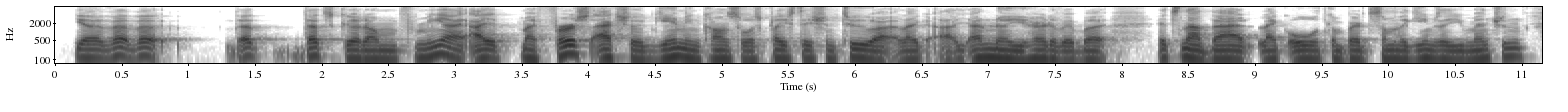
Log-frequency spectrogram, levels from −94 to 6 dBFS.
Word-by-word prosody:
Yeah, 120 -1 +1
tha 135 +6 +1
that 140 0 +1 0.5
that 135 0 -2 0.3
that's 135 0 0
good. 115 -4 0
Um, 110 -1 +1
for 110 +2 -10
me, 140 +7 +2
I 140 - +3 0.2
I 115 -1 +2 0.2
my 115 -2 +1
first 165 +9 +3
actual 120 -2 +1
gaming 115 +2 +1
console 110 0 -2
was 105 0 -3
PlayStation 110 -1 -3
2, 120 -3 +2
uh, 105 - +1
like, 105 0 -2
I 100 +3 -4
I 115 - +2
know 120 -1 +3
you 105 -2 +2
heard 115 0 +2
of 105 - -2
it, 105 -1 -1
but 105 0 -1 0.4
it's 120 +1 -2
not 115 -6 +4
that, 110 -2 +3
like, 105 0 -2
old 110 0 +1
compared 110 -1 -2
to - - -10
some 110 - -2
of 110 - 0
the 110 - +1
games 110 +1 -1
that 110 - +1
you 105 0 0
mentioned, 115 +5 -2
110 Hz, 230 wpm, -24 LUFS, 105-120 Hz, 0.5 s, not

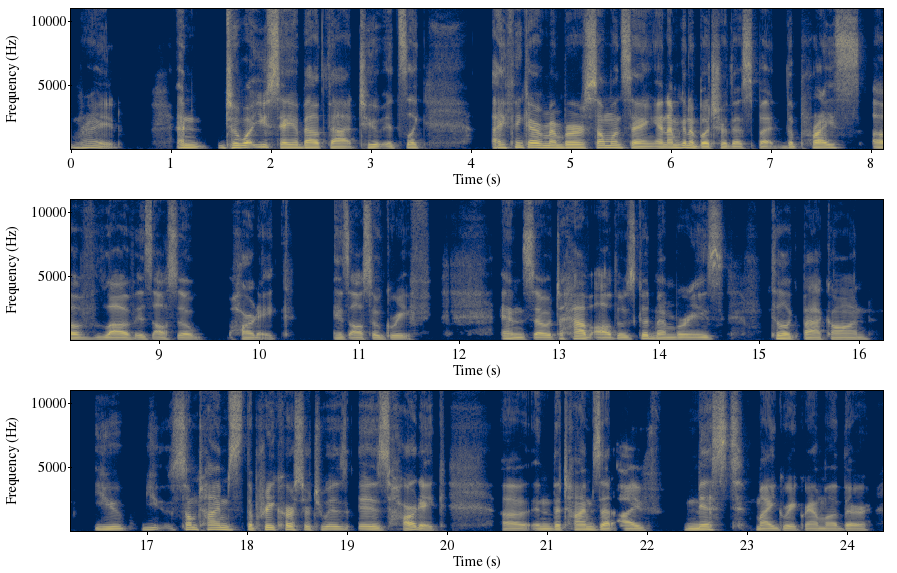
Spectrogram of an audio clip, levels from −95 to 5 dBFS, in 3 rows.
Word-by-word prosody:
Right, 140 0 -4 0.6
and 140 -3 +2 0.2
to 155 +2 +5
what 175 +3 +5
you 190 0 +1
say 135 -7 +4
about 135 -1 +2
that 120 0 0
too, 130 -2 +1
it's 120 +2 -4
like, 130 -2 -2 0.6
I 150 - +2
think 180 +5 -1
I 175 - +8
remember 140 -3 +5
someone 155 +2 +3
saying, 125 -4 +2
and 130 - +3
I'm 135 - +4
gonna 145 -3 +4
butcher 125 0 +3
this, 115 0 -1
but 130 - -3
"The 135 - 0
price 140 +2 +1
of 120 -4 +1
love 110 -3 +1
is 110 0 -5
also 105 -4 -4 0.3
heartache, 115 -1 -6 0.4
is 120 -3 -6
also 110 -1 -1
grief." 100 0 -7 0.7
And 125 -3 -1
so, 110 -1 +2
to - - -7
have 135 -3 +3
all 120 0 +1
those 120 -1 -3
good 150 0 +1
memories 120 -1 -2 0.5
to - - +1
look 125 -2 0
back 115 -2 -2
on, 115 0 -4 0.4
you 130 -1 -1
you 135 -3 -9
sometimes 160 -1 0
the - - 0
precursor 150 -2 +2
to 135 - -3
is 135 0 -2
is 130 -2 +1
heartache, 140 -9 +1 0.6
uh, 110 -2 -1
in 125 0 -2
the 130 - +2
times 130 -1 0
that 125 -2 +3
I've 115 -1 -2 0.2
missed 130 +2 0
my 115 -3 +1
great 110 -2 -2
grandmother 105 0 -4
125 Hz, 160 wpm, -24 LUFS, 115-140 Hz, 0.7 s, I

